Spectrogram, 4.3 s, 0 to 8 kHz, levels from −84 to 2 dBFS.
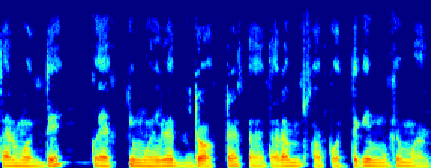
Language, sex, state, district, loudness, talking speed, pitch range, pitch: Bengali, male, West Bengal, North 24 Parganas, -21 LUFS, 155 wpm, 135-155 Hz, 145 Hz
